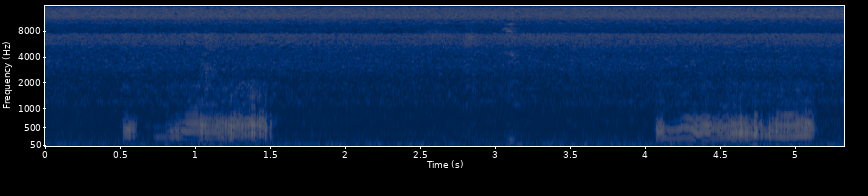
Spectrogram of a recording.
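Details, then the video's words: A 17-year-old Maltese snores softly while sleeping: two rattling, wavering breaths of about a second each, three seconds apart, over a low steady room hiss. "코골이 할머니 말티즈 17세"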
